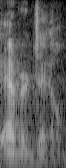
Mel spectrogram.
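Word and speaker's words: Evergaol: jail I'm going to start saying ever jail from what I can gather and from what people are telling me that is the correct way to say it not the terrible way I mispronounce it all right so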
